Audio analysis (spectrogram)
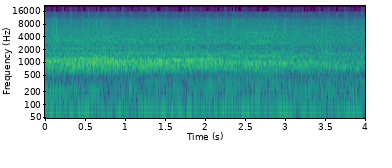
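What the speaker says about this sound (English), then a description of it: "Ladies and gentlemen, I invite a round of applause for the candidates for master's degrees." Graduation crowd at a university commencement applauding and cheering for master's degree candidates, a steady dense wash of clapping and shouts filling a large hall throughout, with no breaks.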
